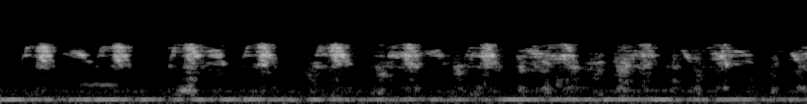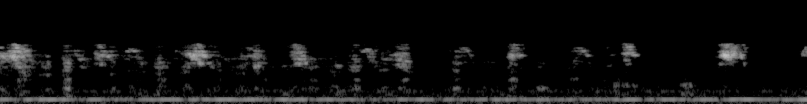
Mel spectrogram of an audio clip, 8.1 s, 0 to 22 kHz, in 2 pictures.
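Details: Nestling peregrine falcons at the Catharinakerk, April 2019, jostling for food: a continuous stream of scratchy, rasping notes in quick uneven succession, with a steady low hum throughout.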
